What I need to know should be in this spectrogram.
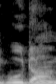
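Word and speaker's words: Wudang: think of is probably wudong Mountain which is uh where Wu-Tang got their name from it's actually pronounced dong uh but that they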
